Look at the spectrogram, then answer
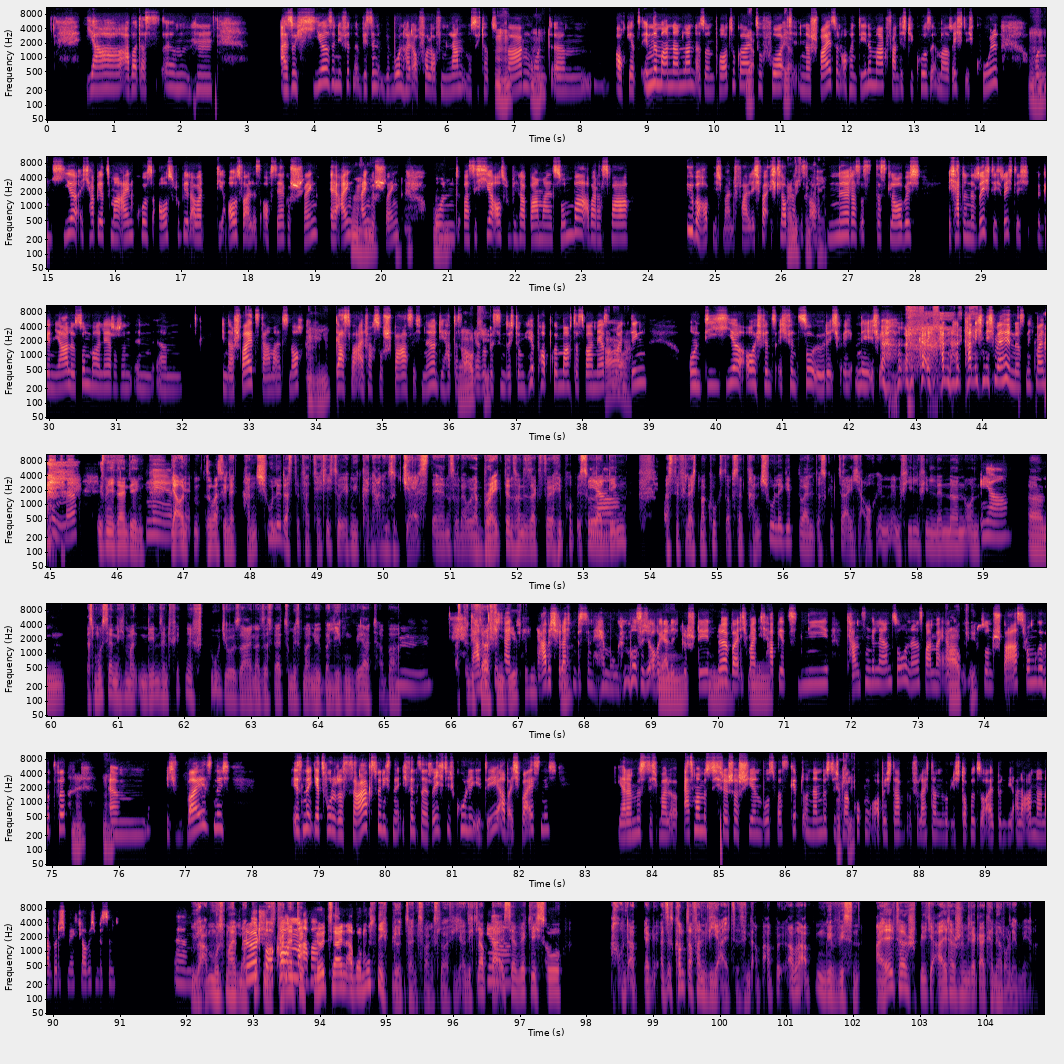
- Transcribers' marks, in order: stressed: "überhaupt"; chuckle; laughing while speaking: "ka ich kann da"; chuckle; laughing while speaking: "muss ich auch"; other background noise
- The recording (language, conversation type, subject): German, advice, Wie kann ich mich motivieren, mich im Alltag regelmäßig zu bewegen?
